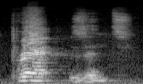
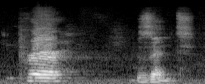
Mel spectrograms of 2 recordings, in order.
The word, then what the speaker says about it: present: present As a noun, it will be pronounced as present. What as a verb it will be pronounced as what? present Observe the difference. As a noun, the stress is on the first syllable. present.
